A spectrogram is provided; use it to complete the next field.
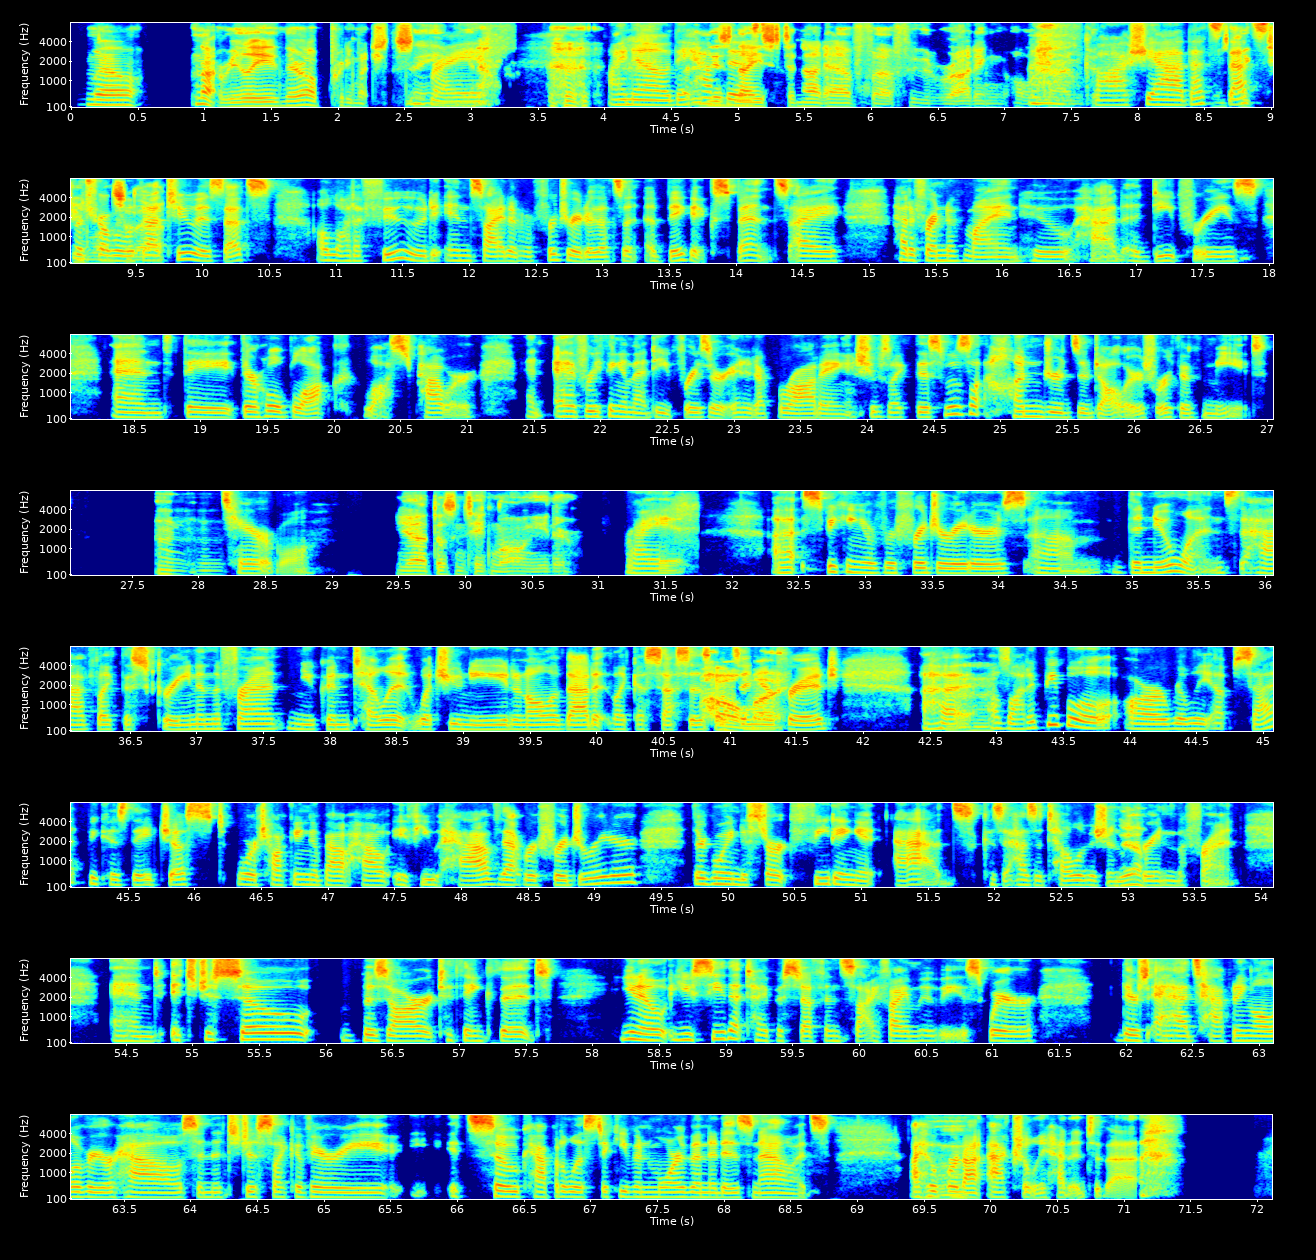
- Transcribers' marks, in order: laughing while speaking: "you know?"; chuckle; other background noise; laughing while speaking: "Oh"; chuckle
- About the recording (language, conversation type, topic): English, unstructured, How do I decide to follow a tutorial or improvise when learning?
